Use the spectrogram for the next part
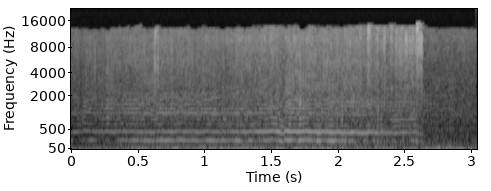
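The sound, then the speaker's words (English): Bees buzz steadily at the Santa Barbara Botanic Garden in early spring wildflower season, a droning hum with slight rises and falls in pitch, continuing for a few seconds before one drifts away. “With the official start of spring right around the corner, even the bees are happy.”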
